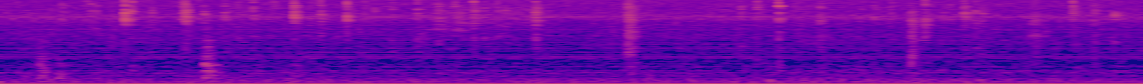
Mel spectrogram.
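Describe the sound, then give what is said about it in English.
Faint, irregular typing on a keyboard: scattered light clicks over a steady low hum, with no voices. “I guess we're just supposed to keep talking as you type up”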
